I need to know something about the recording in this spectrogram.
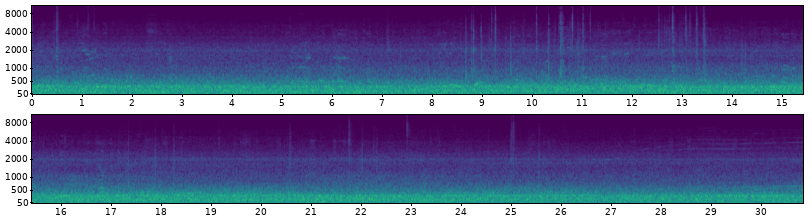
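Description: Steady drone of a passenger aircraft's cabin in flight, engine and airflow noise heard from a seat by the window, even and unbroken, with a few faint clicks in the middle.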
